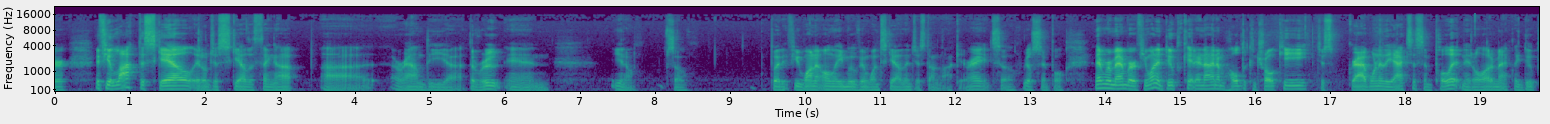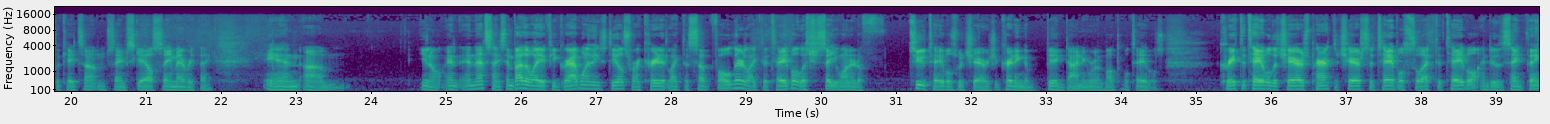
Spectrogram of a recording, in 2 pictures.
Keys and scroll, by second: 1.1-2.4 typing.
